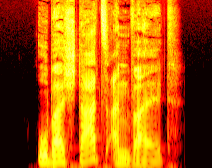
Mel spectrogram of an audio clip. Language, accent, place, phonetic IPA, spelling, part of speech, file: German, Germany, Berlin, [oːbɐˈʃtaːt͡sʔanˌvalt], Oberstaatsanwalt, noun, De-Oberstaatsanwalt.ogg
- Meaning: chief prosecutor, Senior Public Prosecutor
